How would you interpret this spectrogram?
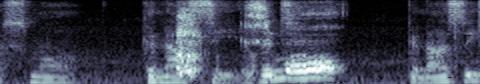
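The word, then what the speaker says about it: Genasi: Ganazi. Is that how I say it? Yes, that's how you say it.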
